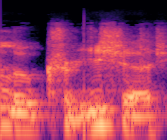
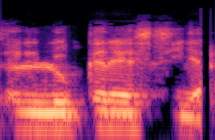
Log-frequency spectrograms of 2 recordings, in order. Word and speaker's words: Lucrecia: not Lucretia. She's not American. It's Lucrecia.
